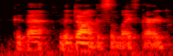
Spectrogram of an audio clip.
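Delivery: quick whispered aside; hushed quick aside. Real, not acted. Aside about a picture.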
